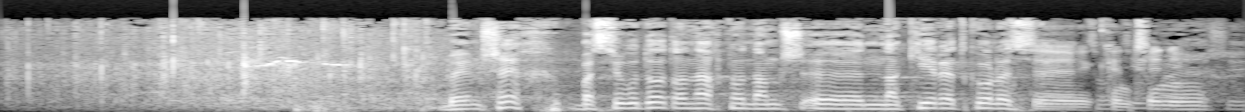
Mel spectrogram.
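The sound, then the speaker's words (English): An audience breaks into dense, steady applause for the teams that served the lesson, lasting a couple of seconds, and then a voice begins speaking while the clapping fades underneath. “It's a round of applause for all of the teams that served the lesson.”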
